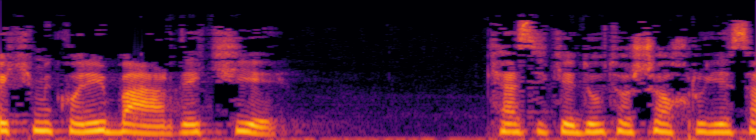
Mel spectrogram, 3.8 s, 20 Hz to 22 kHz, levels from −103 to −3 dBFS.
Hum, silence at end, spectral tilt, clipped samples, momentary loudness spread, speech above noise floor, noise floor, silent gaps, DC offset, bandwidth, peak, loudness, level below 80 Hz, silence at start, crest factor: none; 0 s; -5 dB/octave; under 0.1%; 6 LU; 28 dB; -52 dBFS; none; under 0.1%; 13.5 kHz; -8 dBFS; -25 LUFS; -52 dBFS; 0 s; 16 dB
